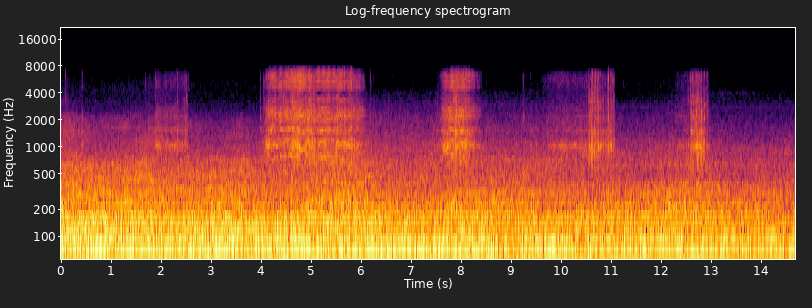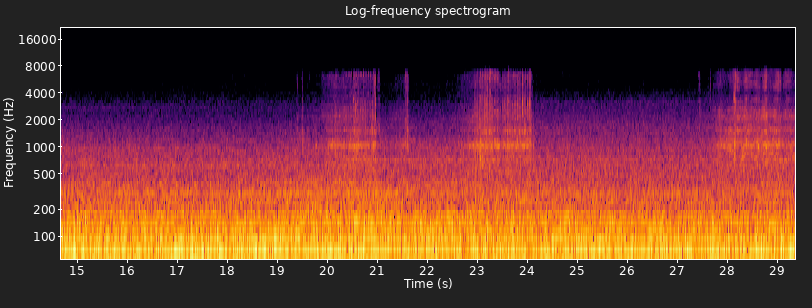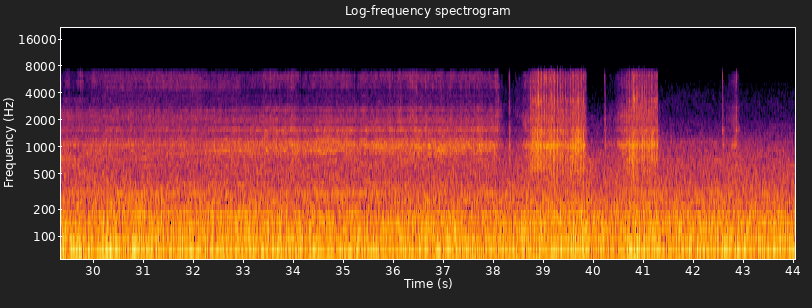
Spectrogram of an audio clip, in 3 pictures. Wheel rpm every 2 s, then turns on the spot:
10, 10, 80, 20, 10, 10, 10, 0, 0, 0, 20, 10, 0, 10, 40, 40, 30, 40, 30, 30, 20, 0.
10-12 20-24 38-42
